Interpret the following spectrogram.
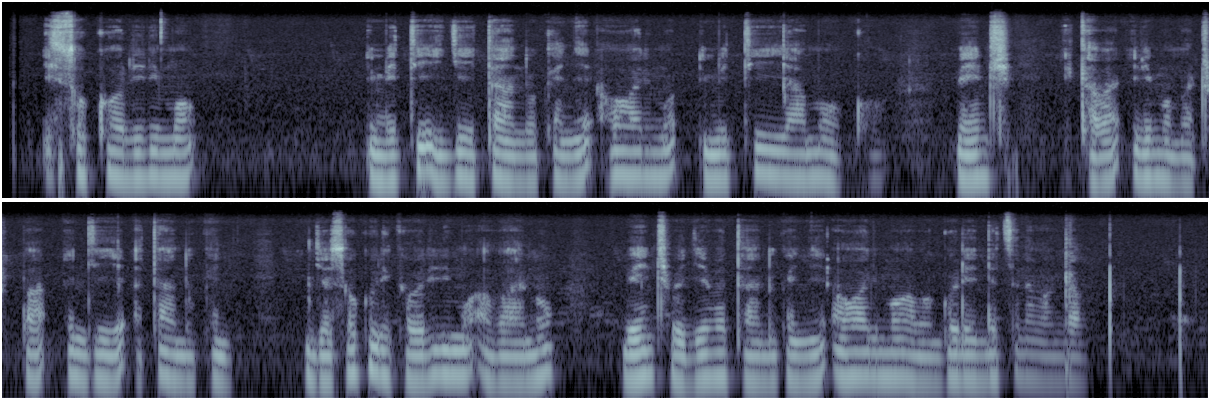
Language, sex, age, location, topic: Kinyarwanda, male, 36-49, Huye, health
